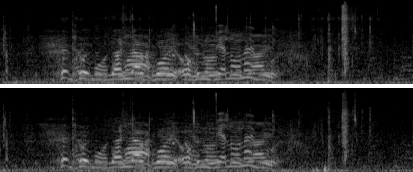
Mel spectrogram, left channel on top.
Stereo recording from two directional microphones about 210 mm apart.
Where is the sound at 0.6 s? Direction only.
55° left (ahead or behind).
